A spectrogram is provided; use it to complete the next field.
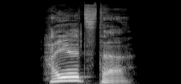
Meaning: inflection of heil: 1. strong/mixed nominative masculine singular superlative degree 2. strong genitive/dative feminine singular superlative degree 3. strong genitive plural superlative degree
- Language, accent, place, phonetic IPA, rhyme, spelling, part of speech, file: German, Germany, Berlin, [ˈhaɪ̯lstɐ], -aɪ̯lstɐ, heilster, adjective, De-heilster.ogg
